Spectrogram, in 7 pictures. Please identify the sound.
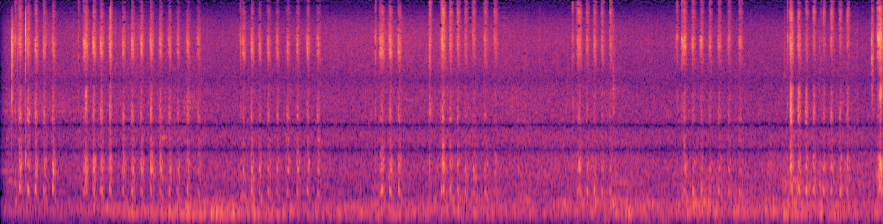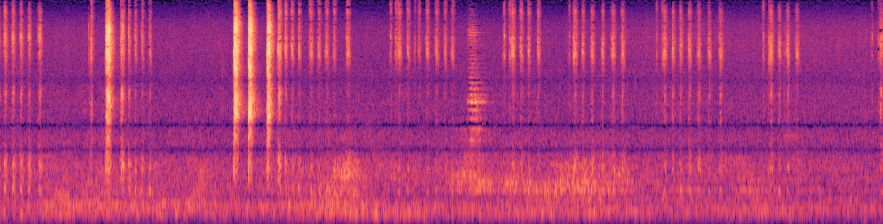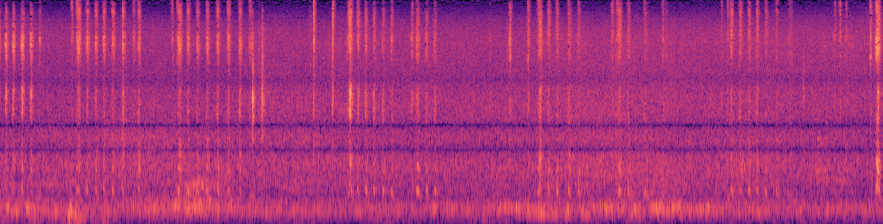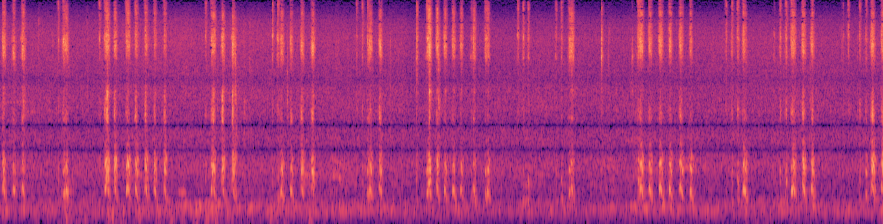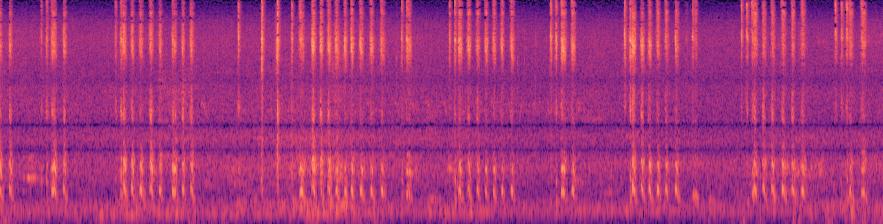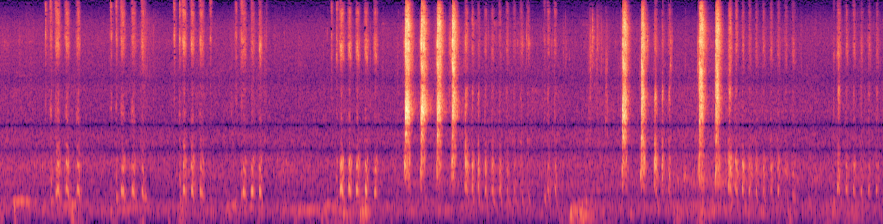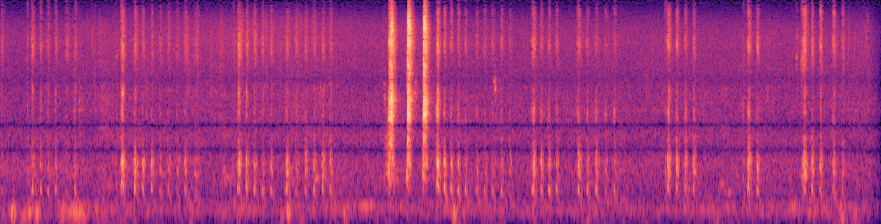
Barking Squirrel in the City
A very chatty squirrel in my backyard (apartment building backyard, surrounded by other buildings, cement ground, nearby street) in Los Angeles is trying to warn me and my cat to stay away from him.
He chirps, barks, shakes his tail at us and about half way through the recording does some angry threatening barks (after I dropped something... I cut that out).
